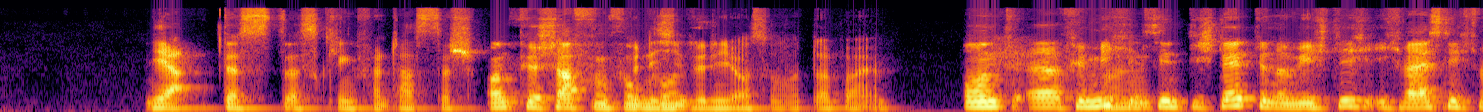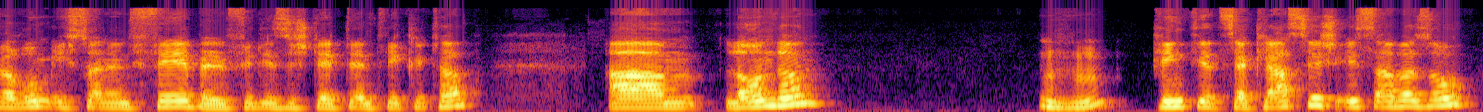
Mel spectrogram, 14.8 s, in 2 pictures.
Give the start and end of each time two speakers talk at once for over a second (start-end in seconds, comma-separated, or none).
none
